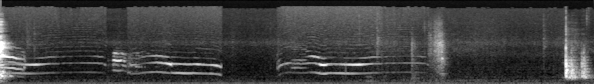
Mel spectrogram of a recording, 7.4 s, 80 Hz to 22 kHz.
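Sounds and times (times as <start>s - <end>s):
kittens meowing inside a sack: 0.0s - 2.8s, 3.4s - 5.6s.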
